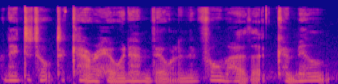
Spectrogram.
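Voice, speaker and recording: Man, ASMR game narrator, genteel, unhurried, heavy vocal fry, crisp bright whisper. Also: medium pitch, slight background noise. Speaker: ASMR roleplay gamer narrating a playthrough.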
